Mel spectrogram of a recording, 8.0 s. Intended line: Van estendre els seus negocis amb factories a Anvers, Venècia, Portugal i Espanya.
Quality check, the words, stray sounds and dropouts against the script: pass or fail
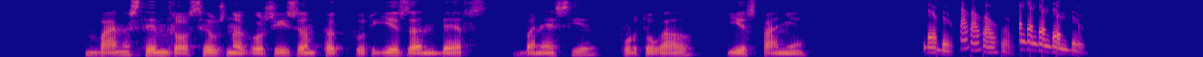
fail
